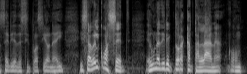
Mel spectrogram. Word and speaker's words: Coixet: Entonces, es una muy buena directora, repito el nombre, Coixet, se escribe Coixet con X, Coixet, pero ella es catalana.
